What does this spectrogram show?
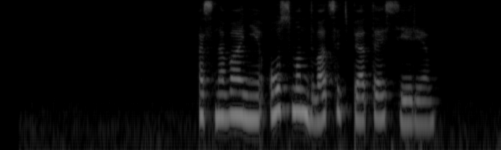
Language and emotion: Russian, neutral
